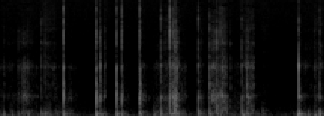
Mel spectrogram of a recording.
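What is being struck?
Metal microphone capsules of a handheld recorder.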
